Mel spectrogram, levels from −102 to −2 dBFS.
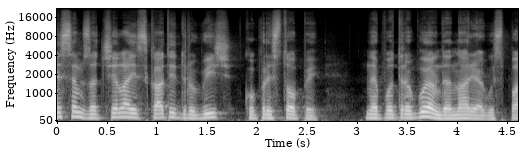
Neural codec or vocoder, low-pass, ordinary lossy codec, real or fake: codec, 44.1 kHz, 7.8 kbps, DAC; none; none; fake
